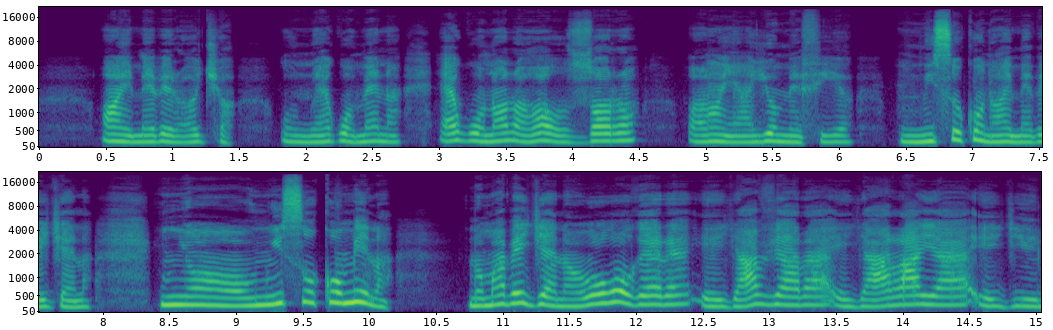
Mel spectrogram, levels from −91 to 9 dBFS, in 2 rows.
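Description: No technical faults can be heard anywhere in the recording.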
